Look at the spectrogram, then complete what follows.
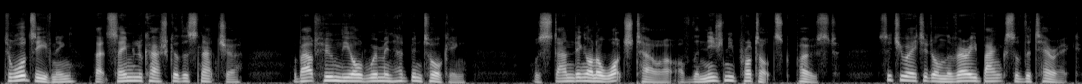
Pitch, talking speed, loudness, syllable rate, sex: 140 Hz, 190 wpm, -18 LUFS, 5.6 syllables/s, male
